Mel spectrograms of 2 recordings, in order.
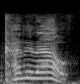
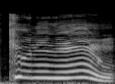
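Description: First: Put-on high little-girl objection; squeaky sister telling him off; annoyed protest. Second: Very high, drawn-out mocking copy; stretched squeaky imitation; annoying mimicry. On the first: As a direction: demand it sharply, pitched way up. Ashley protests being mimicked. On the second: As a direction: parrot it in a slow, garbled squeal. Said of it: "repeating things that people say in an annoying tone". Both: A narrator's reading.

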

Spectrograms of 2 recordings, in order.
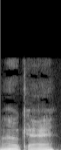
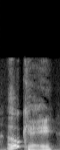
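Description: First: Without enthusiasm. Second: Said in the usual way. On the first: A narrator's reading. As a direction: agree with no enthusiasm at all. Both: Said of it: "Casey said without enthusiasm".

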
